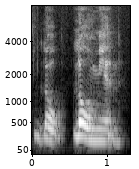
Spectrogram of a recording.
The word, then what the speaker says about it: 露面: Apparently it has to be pronounced low mian, even if I don't like it.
